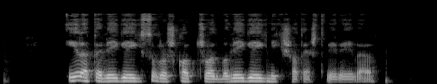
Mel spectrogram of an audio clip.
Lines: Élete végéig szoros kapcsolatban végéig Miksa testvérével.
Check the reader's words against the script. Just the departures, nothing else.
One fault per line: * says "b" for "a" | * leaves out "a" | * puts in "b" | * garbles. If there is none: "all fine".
all fine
